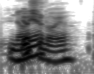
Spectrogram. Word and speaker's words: Yoshinoya: What'd you do at, how do you pronounce it? Yoshinoya? – Yoshinoya. – Okay.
